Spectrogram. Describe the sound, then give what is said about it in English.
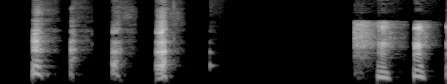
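A run of short, harsh coughs from a person with a COVID cough: four quick hacks, a brief pause, then another rapid cluster of coughing. No one speaks. “I got the COVID cough.”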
